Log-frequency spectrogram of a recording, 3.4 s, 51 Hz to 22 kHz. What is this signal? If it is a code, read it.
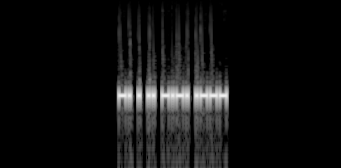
Morse code, heard as a keyed tone, about 48 wpm, 690 Hz. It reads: NEICJ
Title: Code Groups - 5 Letters - 50wpm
